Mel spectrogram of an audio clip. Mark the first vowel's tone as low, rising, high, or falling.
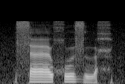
high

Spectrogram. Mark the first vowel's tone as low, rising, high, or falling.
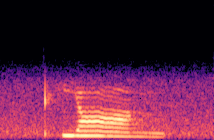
falling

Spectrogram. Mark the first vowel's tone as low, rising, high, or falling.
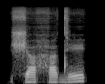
low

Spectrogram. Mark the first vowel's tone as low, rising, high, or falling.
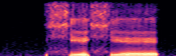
high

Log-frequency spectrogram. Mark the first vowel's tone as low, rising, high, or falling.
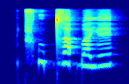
high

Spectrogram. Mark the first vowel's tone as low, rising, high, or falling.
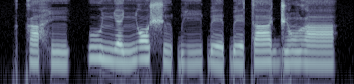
low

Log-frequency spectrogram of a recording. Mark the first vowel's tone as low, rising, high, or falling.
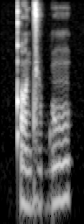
low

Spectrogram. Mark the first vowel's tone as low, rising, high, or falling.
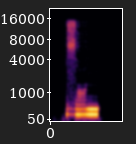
low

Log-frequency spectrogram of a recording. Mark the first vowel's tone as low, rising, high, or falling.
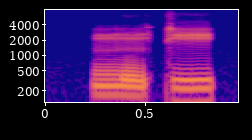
low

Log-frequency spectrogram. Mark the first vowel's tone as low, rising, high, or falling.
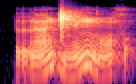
rising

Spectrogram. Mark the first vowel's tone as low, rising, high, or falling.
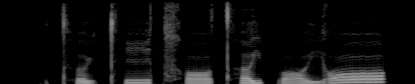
low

